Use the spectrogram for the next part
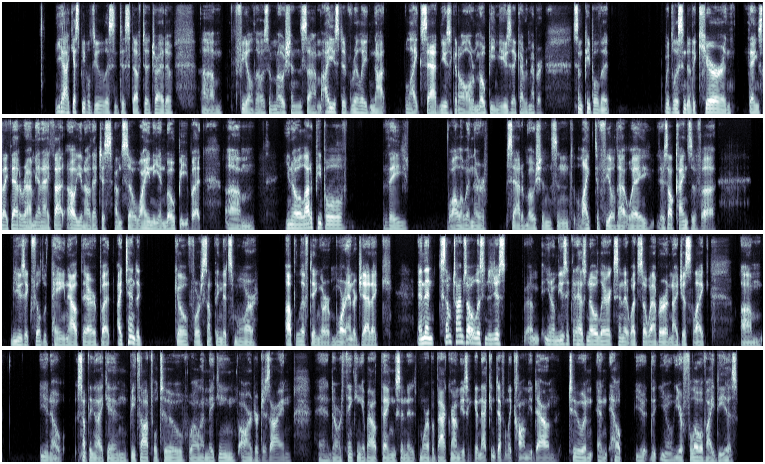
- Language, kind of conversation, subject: English, unstructured, How do you think music affects your mood?
- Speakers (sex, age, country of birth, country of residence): male, 20-24, United States, United States; male, 55-59, United States, United States
- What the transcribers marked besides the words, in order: tapping; other background noise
